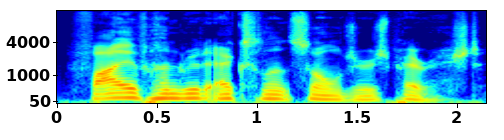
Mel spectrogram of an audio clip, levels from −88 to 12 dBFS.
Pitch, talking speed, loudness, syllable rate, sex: 110 Hz, 140 wpm, -18 LUFS, 5.4 syllables/s, male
